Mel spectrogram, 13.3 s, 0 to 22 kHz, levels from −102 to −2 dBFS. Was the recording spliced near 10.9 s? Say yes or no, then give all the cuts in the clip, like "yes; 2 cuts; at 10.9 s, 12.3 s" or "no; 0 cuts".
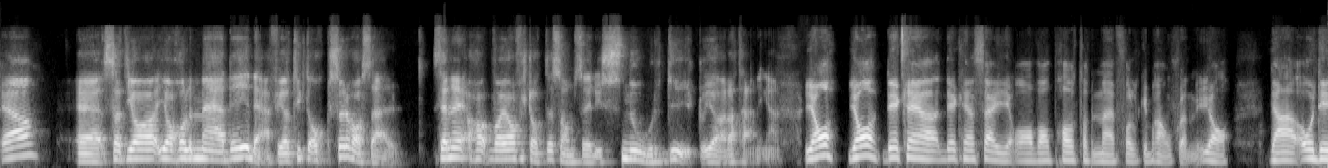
yes; 1 cut; at 10.9 s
